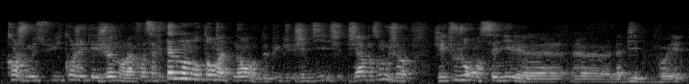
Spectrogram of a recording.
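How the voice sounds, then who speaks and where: A man's voice: a little high, expressive, quick pace, muffled recording, a little hiss or hum. Man in his thirties, informal preacher, chatty and self-mocking, heard from a distance in a roomy hall. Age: 30s. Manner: conversational, self-deprecating, jokes with the audience. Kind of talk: informal sermon. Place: church hall. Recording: echoey room, voice from far off the mic.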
